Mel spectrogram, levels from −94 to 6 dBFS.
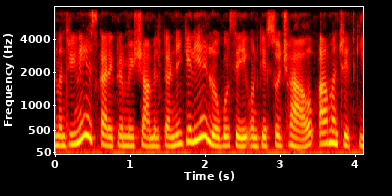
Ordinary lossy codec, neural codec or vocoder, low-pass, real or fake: none; codec, 24 kHz, 6 kbps, HILCodec; 7.2 kHz; fake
